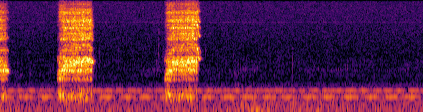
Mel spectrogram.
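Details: From a wild barn owl nest-box cam: two short, noisy screeching hisses about a second apart, then only a faint low hum.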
